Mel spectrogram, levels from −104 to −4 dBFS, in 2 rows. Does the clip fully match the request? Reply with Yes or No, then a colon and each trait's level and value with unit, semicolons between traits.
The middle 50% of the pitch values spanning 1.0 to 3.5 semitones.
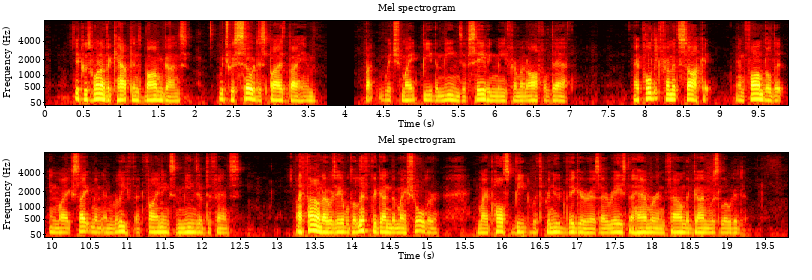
Yes: narrow, 2.4 semitones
